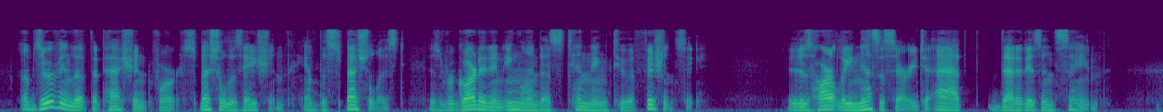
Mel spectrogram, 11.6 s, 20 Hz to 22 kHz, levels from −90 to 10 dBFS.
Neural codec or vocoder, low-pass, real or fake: none; 7.2 kHz; real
